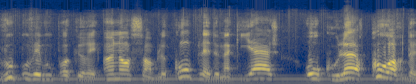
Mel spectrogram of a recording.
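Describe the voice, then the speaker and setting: A man talks at a moderate pace. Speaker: radio announcer. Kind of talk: radio infomercial. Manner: paternalistic.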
